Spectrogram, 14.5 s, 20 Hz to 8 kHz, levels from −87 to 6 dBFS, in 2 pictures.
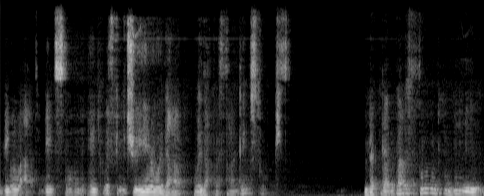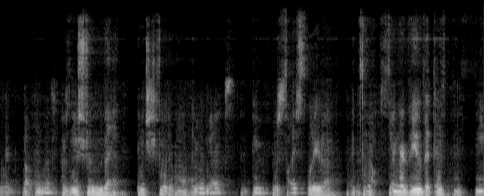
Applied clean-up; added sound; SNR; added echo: neural mask model DeepFilterNet 3.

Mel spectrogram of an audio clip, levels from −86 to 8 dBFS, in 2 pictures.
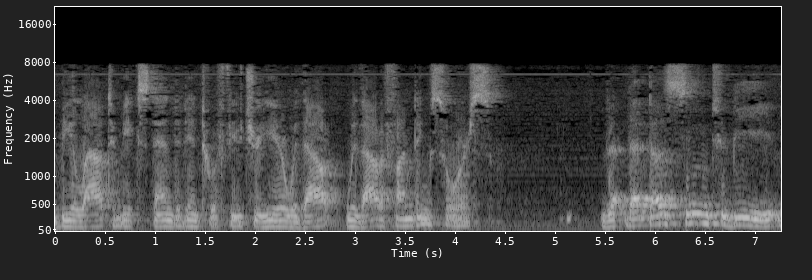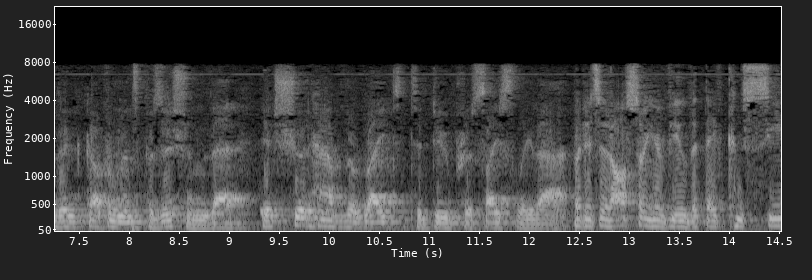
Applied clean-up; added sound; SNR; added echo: none; none; none; none.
